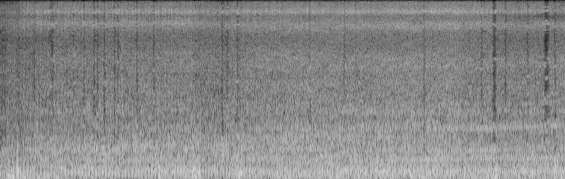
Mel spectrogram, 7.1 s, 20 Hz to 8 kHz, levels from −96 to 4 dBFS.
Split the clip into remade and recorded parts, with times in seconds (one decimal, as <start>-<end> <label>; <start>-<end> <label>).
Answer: 0.0-0.7 remade; 0.7-3.4 recorded; 3.4-5.9 remade; 5.9-7.1 recorded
